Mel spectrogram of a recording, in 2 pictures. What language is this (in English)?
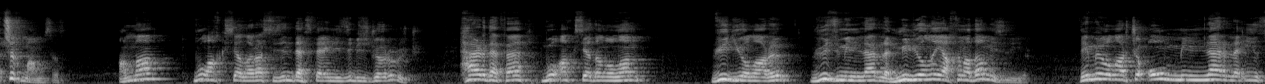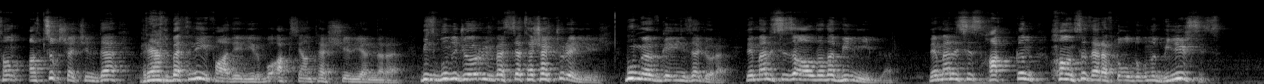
Turkish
